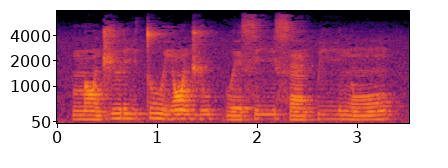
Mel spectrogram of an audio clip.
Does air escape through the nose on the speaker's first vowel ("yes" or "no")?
yes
